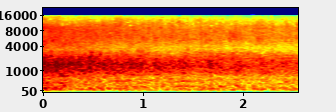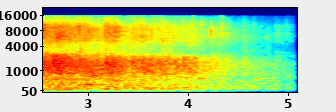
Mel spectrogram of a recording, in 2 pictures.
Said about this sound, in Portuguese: aplauda os, irmãos aqui, por gentileza.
